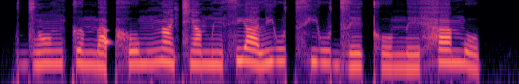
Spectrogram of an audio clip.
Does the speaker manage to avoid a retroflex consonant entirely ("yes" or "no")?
yes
